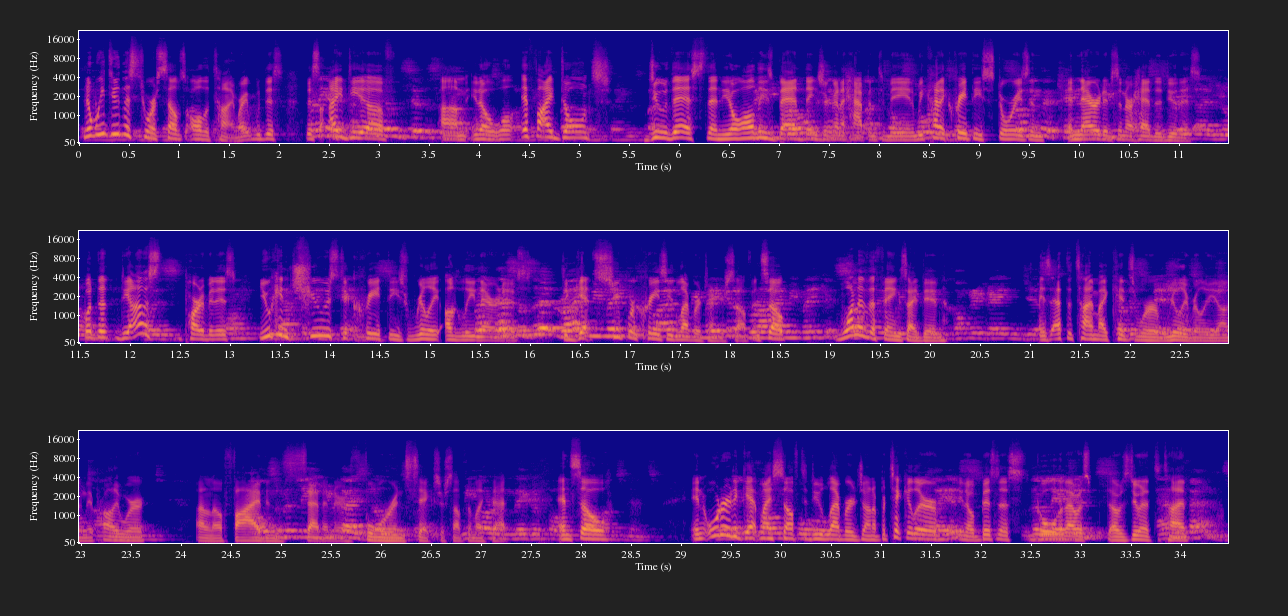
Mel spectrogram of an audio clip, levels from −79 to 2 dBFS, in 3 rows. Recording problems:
voice in the background; loud; throughout; 6 dB below the speech

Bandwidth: 18 kHz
